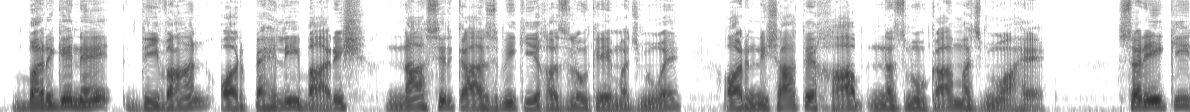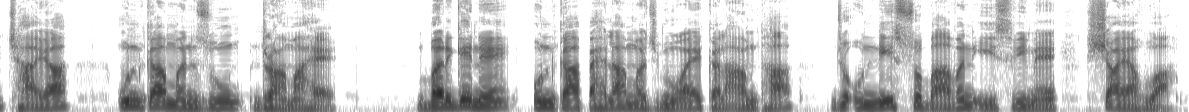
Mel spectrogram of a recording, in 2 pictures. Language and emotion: Urdu, neutral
